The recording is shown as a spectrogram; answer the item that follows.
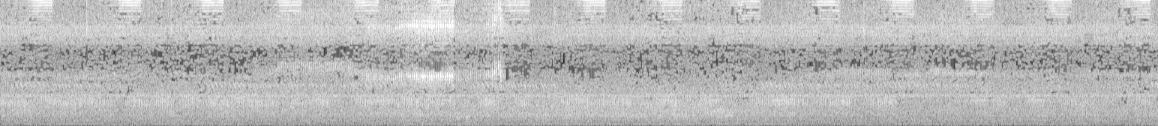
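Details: Insect chorus with shrill sustained tones and high ticking bursts repeating roughly every second, rising and falling in loudness over a constant pulsing background hum.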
